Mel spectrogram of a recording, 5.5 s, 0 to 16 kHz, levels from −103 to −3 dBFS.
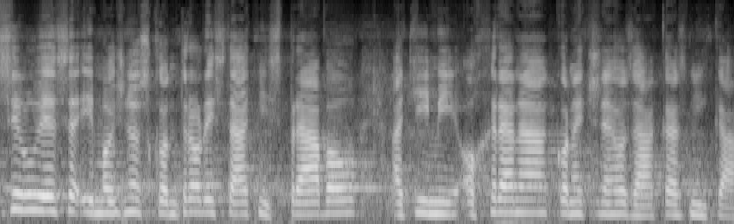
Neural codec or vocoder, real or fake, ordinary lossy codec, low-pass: none; real; Opus, 32 kbps; 14.4 kHz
